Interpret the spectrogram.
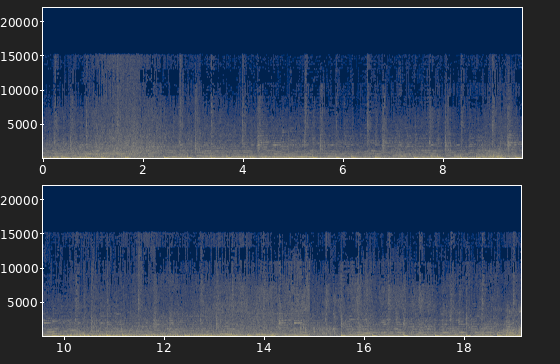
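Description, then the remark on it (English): A heavy four-wheel-drive truck engine roars and strains continuously, its deep rumble surging and easing as one truck tries to pull another out, with gritty rushing noise layered over the steady low drone. “And a bunch of trucks and four-wheel drive. One is trying to get the other one out.”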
